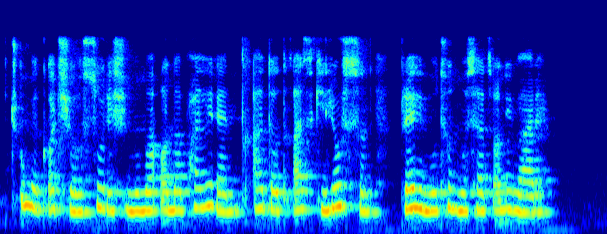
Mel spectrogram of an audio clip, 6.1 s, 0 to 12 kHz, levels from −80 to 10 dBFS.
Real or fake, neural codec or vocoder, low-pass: fake; codec, 16 kHz, 6 kbps, DAC; 7.2 kHz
